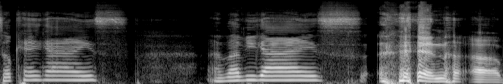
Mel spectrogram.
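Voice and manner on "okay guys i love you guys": sugary little voice, high and slow, "guys" drawn out. Imitating how Holly addresses people: Holly's sweet little voice. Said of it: "She does the sweet little voice".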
